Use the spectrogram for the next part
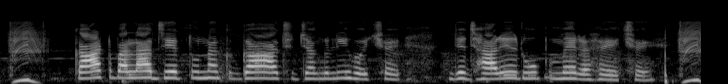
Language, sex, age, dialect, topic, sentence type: Maithili, male, 36-40, Eastern / Thethi, agriculture, statement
